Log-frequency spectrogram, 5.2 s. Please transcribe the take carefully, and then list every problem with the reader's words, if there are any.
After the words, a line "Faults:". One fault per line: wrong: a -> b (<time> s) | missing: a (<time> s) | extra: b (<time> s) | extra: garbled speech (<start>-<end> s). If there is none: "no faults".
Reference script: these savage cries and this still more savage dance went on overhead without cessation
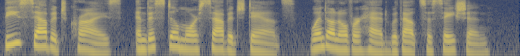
these savage cries and this still more savage dance went on overhead without cessation
Faults:
no faults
